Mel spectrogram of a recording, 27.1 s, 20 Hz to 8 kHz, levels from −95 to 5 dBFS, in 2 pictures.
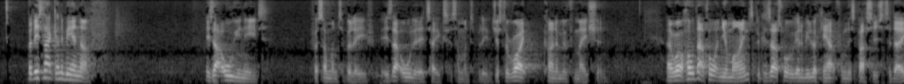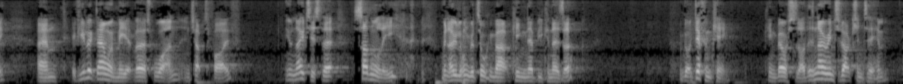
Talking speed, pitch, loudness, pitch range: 195 wpm, 155 Hz, -26 LUFS, 140-205 Hz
